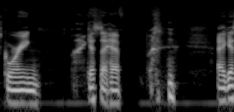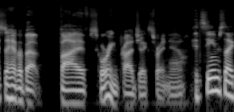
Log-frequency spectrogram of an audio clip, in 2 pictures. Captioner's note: laughter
